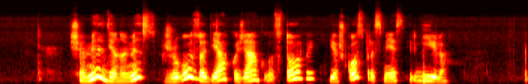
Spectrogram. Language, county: Lithuanian, Utena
